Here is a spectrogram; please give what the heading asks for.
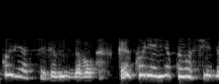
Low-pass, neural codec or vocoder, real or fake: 3.6 kHz; codec, 24 kHz, 3.1 kbps, DualCodec; fake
